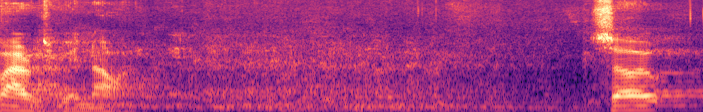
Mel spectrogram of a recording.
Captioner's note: laughter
